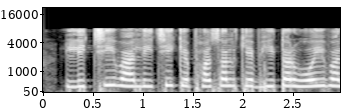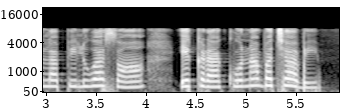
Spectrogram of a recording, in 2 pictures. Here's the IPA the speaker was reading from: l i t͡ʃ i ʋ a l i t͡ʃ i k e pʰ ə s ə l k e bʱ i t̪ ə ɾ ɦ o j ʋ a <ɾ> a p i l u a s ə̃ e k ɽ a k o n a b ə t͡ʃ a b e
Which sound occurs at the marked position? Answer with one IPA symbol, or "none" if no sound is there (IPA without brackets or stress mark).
l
